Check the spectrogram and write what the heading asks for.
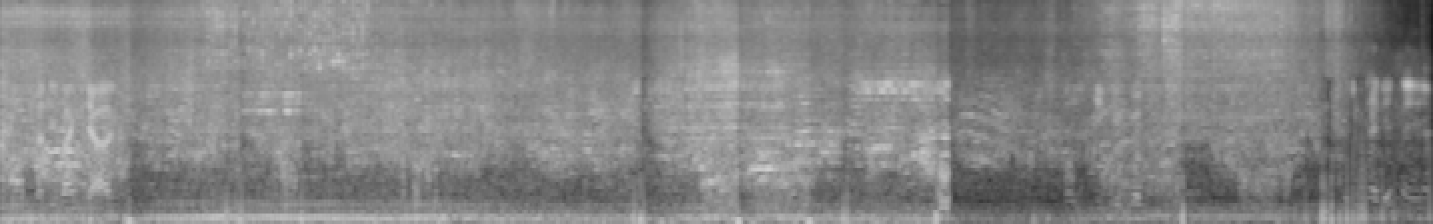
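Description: Busy covered-market ambience: the voices of vendors and shoppers over a loud low engine-like rumble that cuts off suddenly about two-thirds of the way through.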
